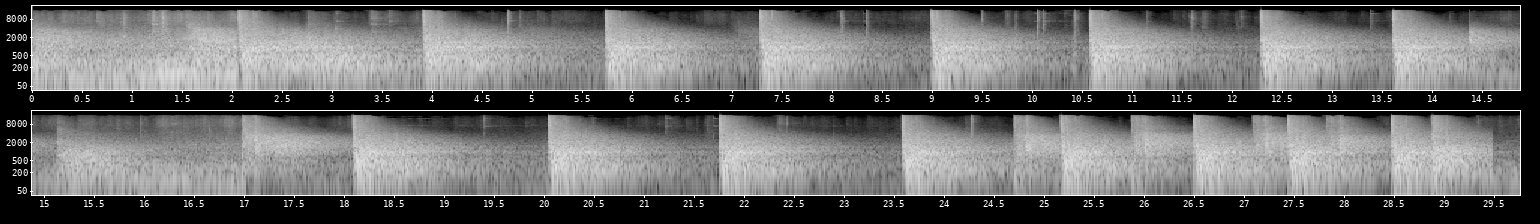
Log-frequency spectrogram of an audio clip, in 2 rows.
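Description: A .45 ACP 1911 pistol firing shot after shot, each sharp report ringing and echoing in an indoor range. The shots come every second or two at first and quicken to about two a second near the end.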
